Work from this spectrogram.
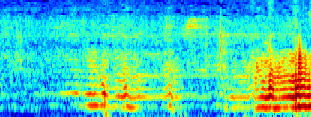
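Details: Asian honey bee (Apis cerana) colony being moved from its nest into a hive box while comb is cut away; a steady, low droning hum with rich overtones, swelling louder toward the end.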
